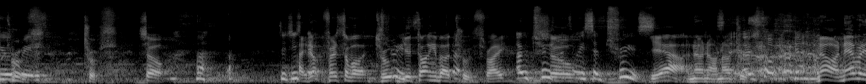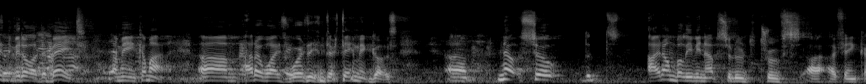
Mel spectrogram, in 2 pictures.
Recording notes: This episode was recorded live at our philosophy festival HowTheLightGetsIn.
